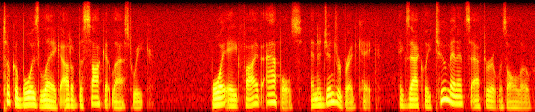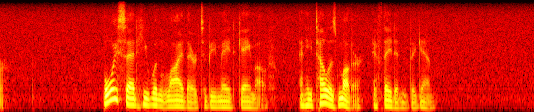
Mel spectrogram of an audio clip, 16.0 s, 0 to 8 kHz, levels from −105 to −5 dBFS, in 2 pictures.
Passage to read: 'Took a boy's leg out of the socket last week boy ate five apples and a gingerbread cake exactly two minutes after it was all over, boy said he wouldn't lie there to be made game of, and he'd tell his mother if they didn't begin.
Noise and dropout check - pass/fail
pass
